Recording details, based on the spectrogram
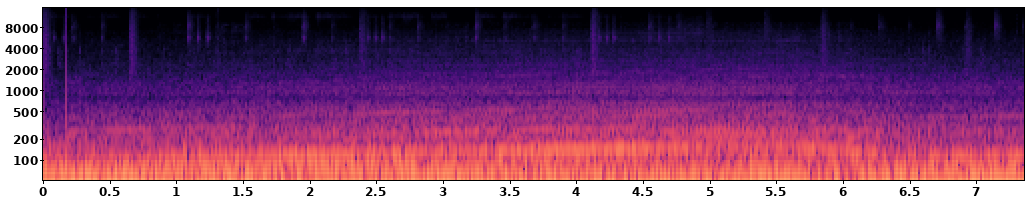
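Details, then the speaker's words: Mk2 VW Jetta cruising on new exhaust: steady low smooth drone, no rasp or rattle from the back, mostly engine noise with a little exhaust tone. Nice and quiet; exhaust normal. "So nice and quiet. Like I said, there's a little bit of tone back there, but with this car, I don't need to be screaming down the road."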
